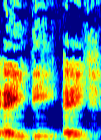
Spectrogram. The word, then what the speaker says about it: Tadhg: So when I first got to know you, I was like, how the fuck would I pronounce that name? Oh, it's simple. It's Tadhg.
